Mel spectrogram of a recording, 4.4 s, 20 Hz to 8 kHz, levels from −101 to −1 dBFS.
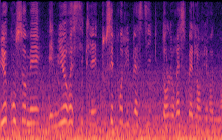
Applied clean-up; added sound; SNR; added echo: none; Boat, Water vehicle; -2 dB; none.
